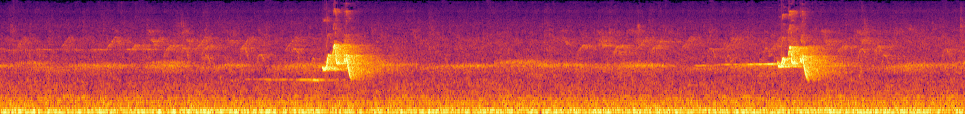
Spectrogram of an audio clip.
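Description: Wild birds calling: two loud calls about six seconds apart, each a brief burst that sweeps down in pitch, over faint steady high chirping and a low background hum.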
